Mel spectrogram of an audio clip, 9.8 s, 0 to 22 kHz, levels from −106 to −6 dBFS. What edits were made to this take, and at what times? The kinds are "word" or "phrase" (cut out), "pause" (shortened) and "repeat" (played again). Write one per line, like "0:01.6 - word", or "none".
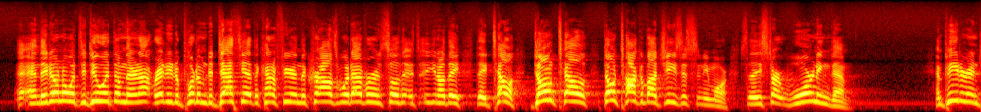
none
